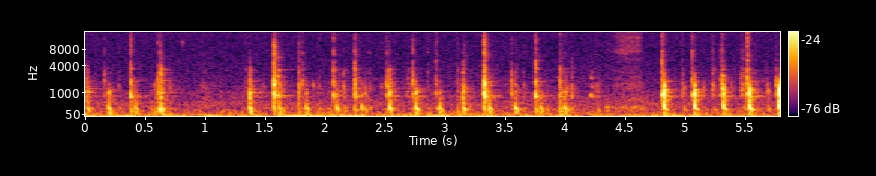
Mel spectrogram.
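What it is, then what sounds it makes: Plastic melodica keys tapped. Fingertips tap the stickered keys of a green plastic melodica with a hollow body, played without blowing, in quick succession. The result is around twenty short, dry plastic clicks with a hollow midrange knock and almost no ring. The rhythm is uneven, and a few louder taps stand out near the end.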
